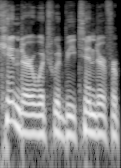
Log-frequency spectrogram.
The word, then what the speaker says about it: Kinder: joke I've ever written because Kinder means child in german yes I'm aware I'm aware and it rhymes with Tinder come on anyone any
